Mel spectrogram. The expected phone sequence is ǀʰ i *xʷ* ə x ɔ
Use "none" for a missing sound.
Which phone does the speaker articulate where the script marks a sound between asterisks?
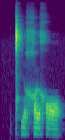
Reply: χ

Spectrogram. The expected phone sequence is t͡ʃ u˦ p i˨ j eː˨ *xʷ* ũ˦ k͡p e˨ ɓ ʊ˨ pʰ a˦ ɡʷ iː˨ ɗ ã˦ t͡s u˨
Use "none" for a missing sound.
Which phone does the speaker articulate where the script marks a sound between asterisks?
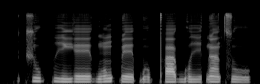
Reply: ɡʷ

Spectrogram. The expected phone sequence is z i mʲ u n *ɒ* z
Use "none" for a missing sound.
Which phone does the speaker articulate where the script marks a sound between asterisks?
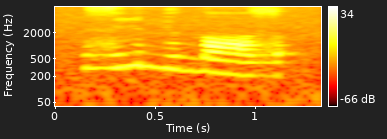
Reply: ɒ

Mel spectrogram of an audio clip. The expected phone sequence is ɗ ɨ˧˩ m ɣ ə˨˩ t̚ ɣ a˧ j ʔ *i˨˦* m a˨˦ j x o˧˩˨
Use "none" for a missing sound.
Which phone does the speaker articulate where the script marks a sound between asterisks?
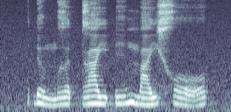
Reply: i˨˦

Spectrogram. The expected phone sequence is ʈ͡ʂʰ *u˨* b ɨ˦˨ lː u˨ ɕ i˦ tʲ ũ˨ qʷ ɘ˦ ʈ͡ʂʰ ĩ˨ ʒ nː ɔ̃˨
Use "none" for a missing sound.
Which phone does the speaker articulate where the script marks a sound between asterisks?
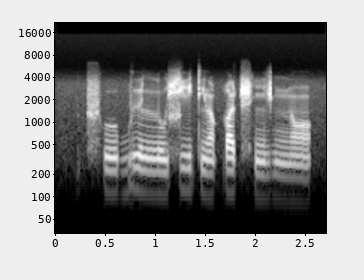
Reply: u˨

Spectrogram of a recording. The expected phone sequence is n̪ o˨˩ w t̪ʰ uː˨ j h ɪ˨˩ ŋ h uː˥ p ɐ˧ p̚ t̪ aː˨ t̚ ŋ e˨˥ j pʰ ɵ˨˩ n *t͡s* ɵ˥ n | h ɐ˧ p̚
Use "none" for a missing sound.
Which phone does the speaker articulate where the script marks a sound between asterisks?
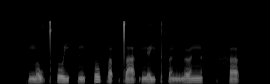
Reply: n̪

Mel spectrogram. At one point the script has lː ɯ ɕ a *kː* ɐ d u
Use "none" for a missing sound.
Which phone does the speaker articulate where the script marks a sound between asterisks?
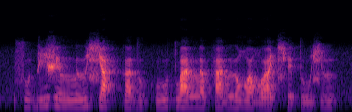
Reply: kː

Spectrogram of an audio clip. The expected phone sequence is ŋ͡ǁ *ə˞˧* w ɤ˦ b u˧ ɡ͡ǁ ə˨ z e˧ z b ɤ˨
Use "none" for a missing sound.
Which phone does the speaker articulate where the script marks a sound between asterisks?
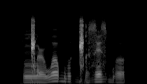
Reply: ə˞˨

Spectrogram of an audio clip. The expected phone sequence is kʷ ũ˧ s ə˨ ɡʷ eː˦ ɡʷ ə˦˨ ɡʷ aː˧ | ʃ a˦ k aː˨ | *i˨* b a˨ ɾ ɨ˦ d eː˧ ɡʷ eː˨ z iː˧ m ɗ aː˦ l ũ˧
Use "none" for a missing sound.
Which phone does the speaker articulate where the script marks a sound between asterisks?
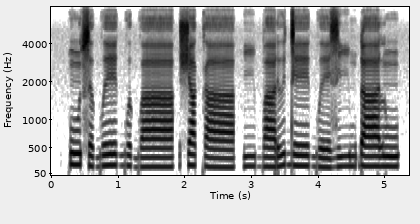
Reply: i˨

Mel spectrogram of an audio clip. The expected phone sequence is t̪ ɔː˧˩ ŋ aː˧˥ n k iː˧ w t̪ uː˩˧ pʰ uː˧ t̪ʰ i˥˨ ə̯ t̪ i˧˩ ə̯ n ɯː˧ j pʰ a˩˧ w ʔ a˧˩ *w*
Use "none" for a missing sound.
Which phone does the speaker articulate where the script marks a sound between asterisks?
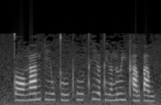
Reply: w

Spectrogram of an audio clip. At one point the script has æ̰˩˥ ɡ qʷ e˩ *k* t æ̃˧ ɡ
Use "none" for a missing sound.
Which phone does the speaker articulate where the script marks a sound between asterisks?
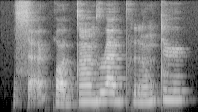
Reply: ɡ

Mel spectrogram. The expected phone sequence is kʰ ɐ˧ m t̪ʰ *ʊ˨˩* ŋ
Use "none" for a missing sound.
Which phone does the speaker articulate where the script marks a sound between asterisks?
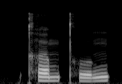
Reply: ʊ˨˥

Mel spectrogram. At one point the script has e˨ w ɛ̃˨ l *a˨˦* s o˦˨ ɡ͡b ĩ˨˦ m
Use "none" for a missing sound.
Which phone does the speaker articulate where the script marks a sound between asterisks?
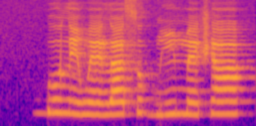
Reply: a˨˦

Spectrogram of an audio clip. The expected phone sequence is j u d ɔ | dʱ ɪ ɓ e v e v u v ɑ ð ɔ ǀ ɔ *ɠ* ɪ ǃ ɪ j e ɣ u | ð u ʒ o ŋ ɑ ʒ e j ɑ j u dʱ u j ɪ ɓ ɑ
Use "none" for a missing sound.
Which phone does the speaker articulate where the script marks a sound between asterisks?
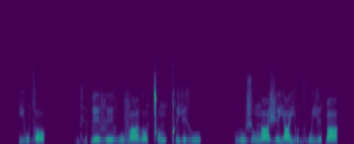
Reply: ŋ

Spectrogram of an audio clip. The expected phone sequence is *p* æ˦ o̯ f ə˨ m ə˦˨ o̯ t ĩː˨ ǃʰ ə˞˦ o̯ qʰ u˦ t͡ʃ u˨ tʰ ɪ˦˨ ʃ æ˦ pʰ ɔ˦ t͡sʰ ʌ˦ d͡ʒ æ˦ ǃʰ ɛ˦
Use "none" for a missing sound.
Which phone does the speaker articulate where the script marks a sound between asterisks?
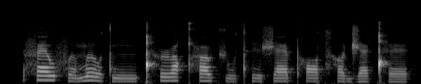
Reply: f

